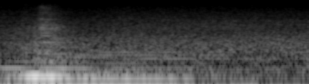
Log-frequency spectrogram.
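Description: A deep, low boom that starts suddenly and hums on, fading away over about a second and a half, followed by a soft steady hiss.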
